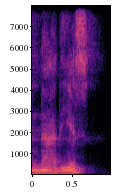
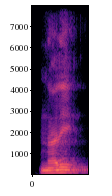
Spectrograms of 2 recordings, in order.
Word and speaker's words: nadie: Profe, sí, nadie, no se dice nadies, ¿ya? Nadie nació sabiendo como usted sabe. Es nadie, ¿ya?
